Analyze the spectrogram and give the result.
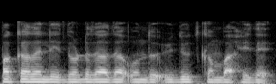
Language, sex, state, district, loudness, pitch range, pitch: Kannada, male, Karnataka, Koppal, -14 LUFS, 110-115 Hz, 115 Hz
